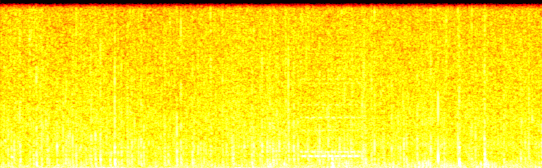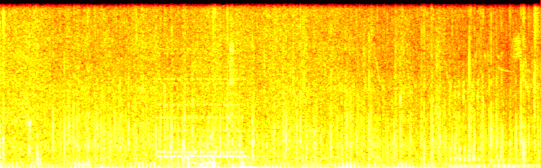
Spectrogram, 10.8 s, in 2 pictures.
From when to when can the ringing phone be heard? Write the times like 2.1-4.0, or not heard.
3.0-3.7, 7.0-8.5.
